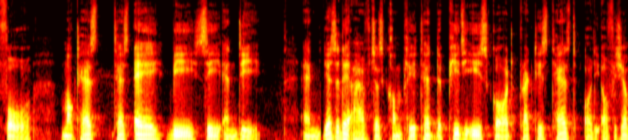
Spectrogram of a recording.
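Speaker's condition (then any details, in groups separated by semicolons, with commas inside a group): No condition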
